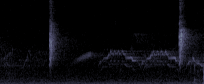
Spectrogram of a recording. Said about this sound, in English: And it's just the chip of a bird that you've disturbed, because a lot of these birds are moving around with the young, and they're very defensive.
